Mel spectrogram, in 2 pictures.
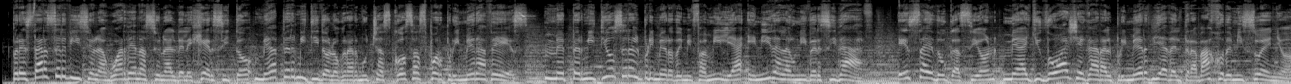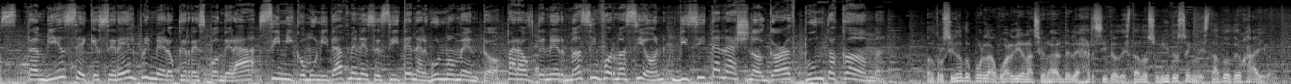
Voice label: Radio Spanish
